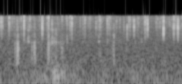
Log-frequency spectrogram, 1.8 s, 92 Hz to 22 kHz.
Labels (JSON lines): {"label": "biophony, grazing", "recorder": "SoundTrap 300"}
